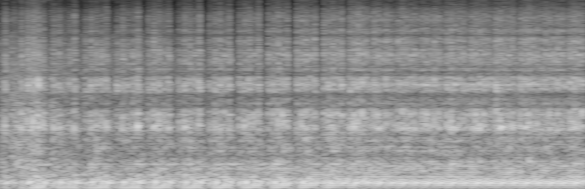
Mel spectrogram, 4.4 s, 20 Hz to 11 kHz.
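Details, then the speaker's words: Toyota Landcruiser 1HD-T diesel, 445,000 on the clock, cold morning start after injector rebuild: catches and settles into steady, even clatter with no stumble and no white smoke; normal cold start. "All right, so I've recreated the same conditions. So cold start in the morning. Let's see how it starts and then if it can make it up that hill."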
